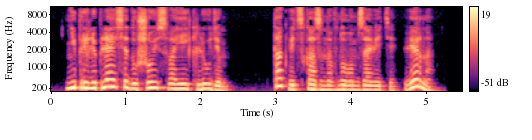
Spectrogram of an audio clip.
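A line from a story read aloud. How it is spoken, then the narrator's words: Unusually cheerful tone. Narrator (Russian): каким-то необычайно веселым тоном произнес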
